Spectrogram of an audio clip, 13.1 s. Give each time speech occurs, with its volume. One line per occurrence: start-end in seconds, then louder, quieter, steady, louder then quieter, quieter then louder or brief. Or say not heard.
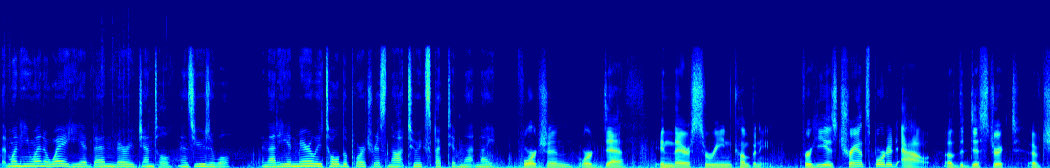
0.0-13.0 steady.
